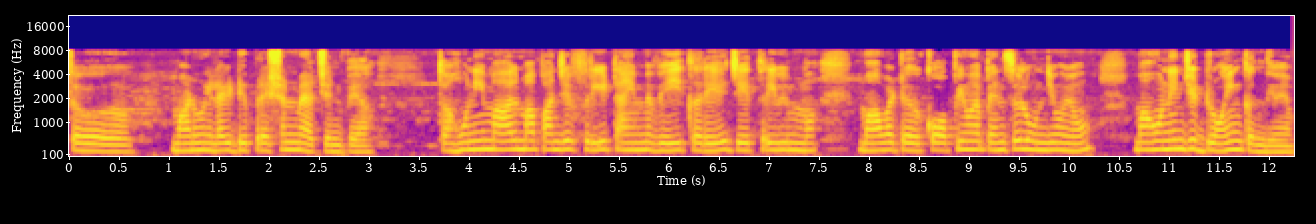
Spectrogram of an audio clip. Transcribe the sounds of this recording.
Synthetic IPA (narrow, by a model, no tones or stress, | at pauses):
t̪ɐ | maːɳ̤ũelaːiɖɪpɾeːʃənmẽɐt͡ɕɪnɪ̆pijaː | t̪ɐɦʊnimaːlmãpɐ̃ɦɪ̃ɲd͡ʑefɾiːʈaːɪmːẽʋeːikɐɾed͡ʑeːt̪ɪɾibɪmãʋɐʈkɔːpijũɛ̃ːpɛ̃ːnsɪlɦũːnd̪ijũɦʊɦjũ | mãɦʊnənɪ̆d͡ʑiːɖɾɔːɪ̃ŋɡ̚kɐ̃nd̪iũɦjũ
